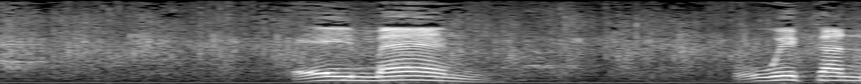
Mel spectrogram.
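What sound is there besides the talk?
audience hand clapping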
